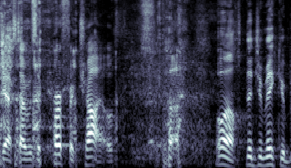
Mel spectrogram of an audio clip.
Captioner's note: laugh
